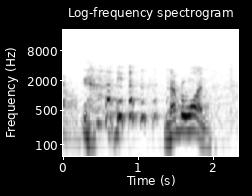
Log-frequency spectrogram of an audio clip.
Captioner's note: laugh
